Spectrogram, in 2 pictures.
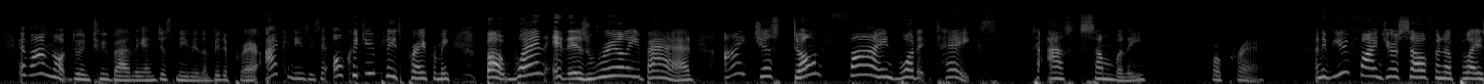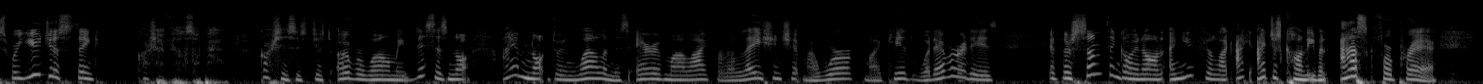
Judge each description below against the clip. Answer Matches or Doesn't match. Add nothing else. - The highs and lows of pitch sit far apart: Matches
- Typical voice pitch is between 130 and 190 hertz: Doesn't match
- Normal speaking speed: Doesn't match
